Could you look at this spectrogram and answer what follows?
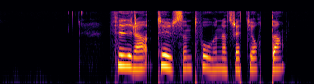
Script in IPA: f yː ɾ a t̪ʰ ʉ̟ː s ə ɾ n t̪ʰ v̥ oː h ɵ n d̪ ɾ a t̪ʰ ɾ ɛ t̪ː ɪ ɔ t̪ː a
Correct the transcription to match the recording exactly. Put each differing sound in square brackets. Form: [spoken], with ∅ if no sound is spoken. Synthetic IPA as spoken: f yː ɾ a t̪ʰ ʉ̟ː s ə [∅] n t̪ʰ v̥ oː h ɵ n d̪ ɾ a t̪ʰ ɾ ɛ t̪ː ɪ ɔ t̪ː a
